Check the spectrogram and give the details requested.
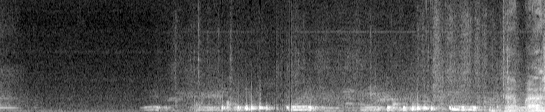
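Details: Domestic village pigeons cooing in low, throaty, rolling phrases, several birds overlapping after a quiet opening second, with a brief rustle near the end.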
